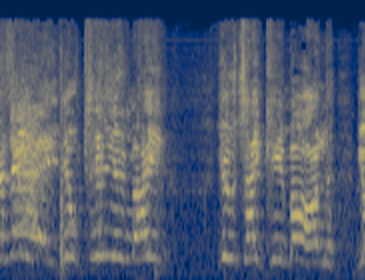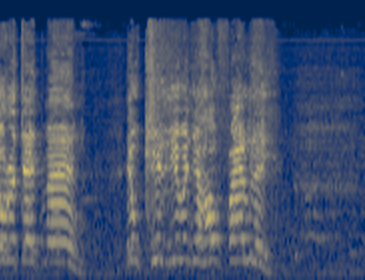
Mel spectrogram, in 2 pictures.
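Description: A man speaks urgently and with emotion, close by.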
